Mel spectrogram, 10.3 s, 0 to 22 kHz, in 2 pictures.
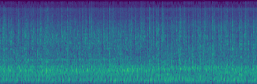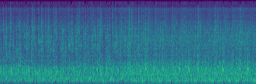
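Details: Scrapyard 360 V8 Jeep Cherokee, just started after long sitting, not yet warmed up: uneven loping idle rising and falling a couple times a second; owners wonder if it runs on all cylinders or has an aftermarket cam. Lopey idle, cause unconfirmed.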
